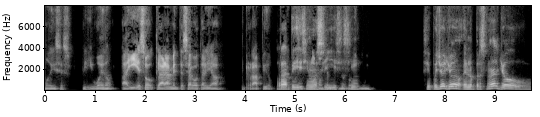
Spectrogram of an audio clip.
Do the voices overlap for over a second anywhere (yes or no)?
yes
